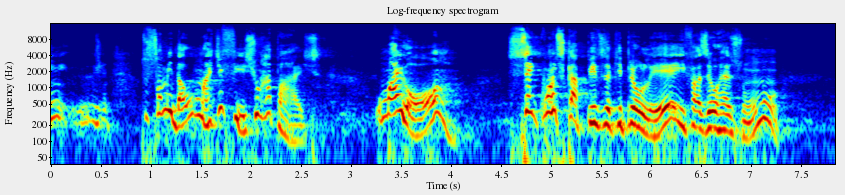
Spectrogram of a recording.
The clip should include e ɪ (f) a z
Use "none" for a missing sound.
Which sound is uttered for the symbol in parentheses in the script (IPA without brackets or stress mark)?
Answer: f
